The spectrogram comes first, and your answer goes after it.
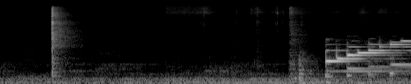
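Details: Amazon Basics active bookshelf speaker switched on after reinstalling its driver: a click, then a clear rising series of bright start-up tones played fairly loud. This is the normal power-on chime.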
